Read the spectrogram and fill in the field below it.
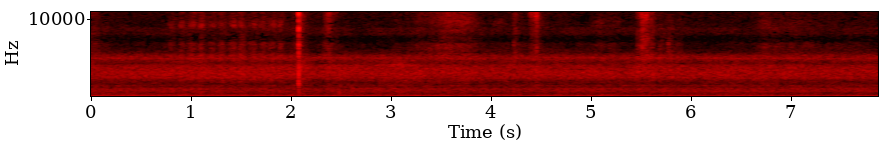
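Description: A marker squeaks faintly across paper.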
